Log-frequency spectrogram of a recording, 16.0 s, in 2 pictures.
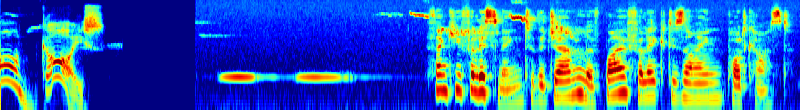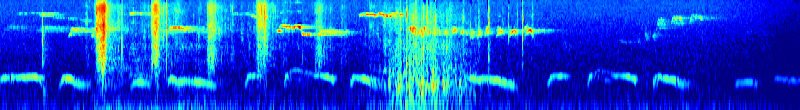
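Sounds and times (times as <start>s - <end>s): small birds chirping: 2.0s - 7.2s, 7.8s - 16.0s
pigeon cooing: 2.2s - 3.9s, 8.0s - 16.0s.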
